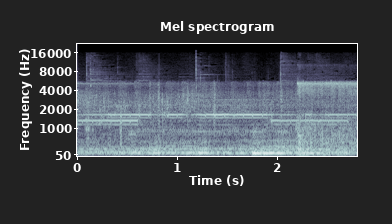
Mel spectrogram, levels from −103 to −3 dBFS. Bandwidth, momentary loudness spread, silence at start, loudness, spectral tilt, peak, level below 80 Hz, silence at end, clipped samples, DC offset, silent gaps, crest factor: 12.5 kHz; 4 LU; 0 s; -21 LUFS; -6 dB/octave; -8 dBFS; -40 dBFS; 0 s; under 0.1%; under 0.1%; none; 14 dB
